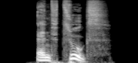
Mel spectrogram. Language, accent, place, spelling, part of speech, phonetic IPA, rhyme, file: German, Germany, Berlin, Entzugs, noun, [ɛntˈt͡suːks], -uːks, De-Entzugs.ogg
- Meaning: genitive singular of Entzug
